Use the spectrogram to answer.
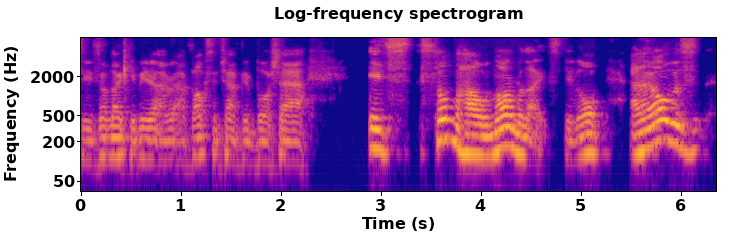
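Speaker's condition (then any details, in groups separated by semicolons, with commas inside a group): Cleft lip and palate; cleft lip and palate present from birth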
